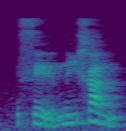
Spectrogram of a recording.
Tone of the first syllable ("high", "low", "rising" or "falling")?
low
